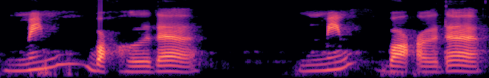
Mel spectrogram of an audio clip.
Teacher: அந்த நூனே சாக்கினையும் தன்வீனையும் மீமா மாற்றி ஓதணும். அதுவும் மீமா மாற்றி குன்னா செஞ்சு ஓதணும். குன்னா அப்படின்னா என்னென்னா மூக்கில் சத்தத்தை வாங்கி ஓதுவது தான் குன்னா அப்படின்னு சொல்லுவாங்க. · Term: இக்குலாப்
